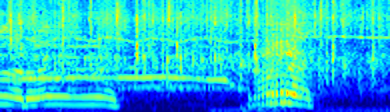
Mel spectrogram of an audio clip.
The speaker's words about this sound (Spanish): Muy bien. un fuerte aplauso para los picante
